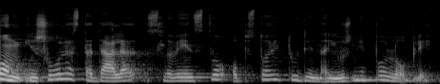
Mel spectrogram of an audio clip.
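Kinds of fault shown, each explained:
Automatic gain falling: The automatic gain control judged the incoming speech too loud and pulled its gain down step by step rather than all at once. Here the level drops by about 5 dB between 0.05 and 0.99 s. The voice and the room noise behind it sink together, which shows the change comes from the gain stage and not from the talker.
Automatic gain rising: The automatic gain control decided the input had become too quiet and raised its gain slowly to compensate. In this clip the level climbs by about 7 dB from 2.59 to 4.21 s, a swell lasting well over a second. Speech and background lift as one, so the noise floor grows along with the voice.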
